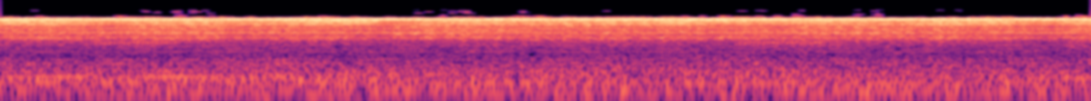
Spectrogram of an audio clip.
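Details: Cicadas on a summer evening at dusk in Georgia, USA, where males call to draw females. An unbroken, intense, high hiss-like buzz stays level throughout, with a faint low murmur beneath.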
